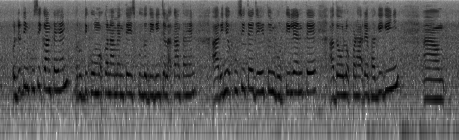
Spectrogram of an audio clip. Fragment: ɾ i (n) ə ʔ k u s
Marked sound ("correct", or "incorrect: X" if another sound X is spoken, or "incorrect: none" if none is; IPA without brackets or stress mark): incorrect: ɲ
